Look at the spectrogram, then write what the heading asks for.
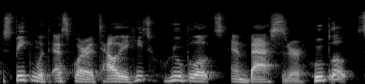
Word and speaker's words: Hublot: still um So speaking with Esquire Italia he's hublot's Ambassador Hublot is how you say it the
